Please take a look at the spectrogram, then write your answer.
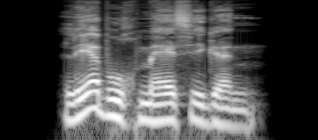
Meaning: inflection of lehrbuchmäßig: 1. strong genitive masculine/neuter singular 2. weak/mixed genitive/dative all-gender singular 3. strong/weak/mixed accusative masculine singular 4. strong dative plural
- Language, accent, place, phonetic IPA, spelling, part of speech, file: German, Germany, Berlin, [ˈleːɐ̯buːxˌmɛːsɪɡn̩], lehrbuchmäßigen, adjective, De-lehrbuchmäßigen.ogg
